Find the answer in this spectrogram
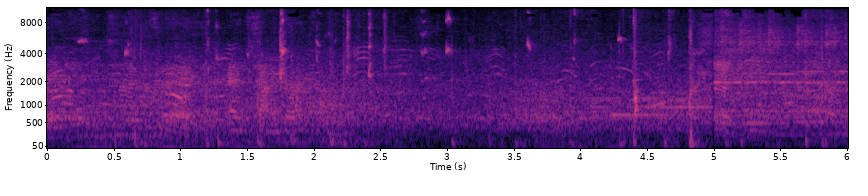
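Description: Basketballs bouncing on a hardwood court, a series of irregular single bounces over a murmur of voices in a large arena.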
